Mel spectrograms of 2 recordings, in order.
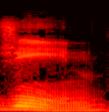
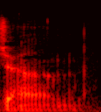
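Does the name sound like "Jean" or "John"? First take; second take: Jean; John. First: The name is said with an ee vowel. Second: The name is said with an ah vowel. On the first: It is the usual reading of the spelling, a girl's name. "So the girl's name" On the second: It is the English reading of the French spelling, a boy's name. "The boy's name"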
